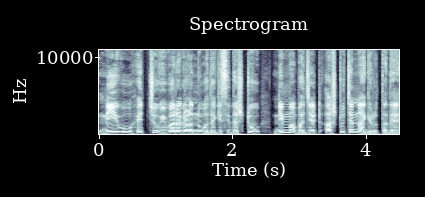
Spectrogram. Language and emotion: Kannada, neutral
